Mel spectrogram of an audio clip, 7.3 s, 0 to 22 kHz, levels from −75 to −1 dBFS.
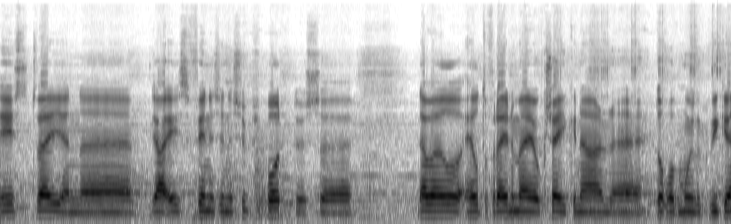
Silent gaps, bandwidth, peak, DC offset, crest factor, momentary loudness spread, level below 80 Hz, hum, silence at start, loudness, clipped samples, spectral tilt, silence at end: none; 20 kHz; 0 dBFS; under 0.1%; 14 dB; 9 LU; -46 dBFS; none; 0 s; -14 LUFS; under 0.1%; -4.5 dB/octave; 0 s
